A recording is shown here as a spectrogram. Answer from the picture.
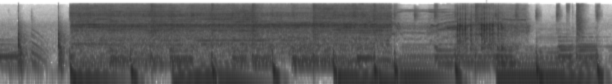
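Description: Background music with a steady beat and plucked notes; from about a second in and for some three seconds, a power tool runs loudly over it, working into wood.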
